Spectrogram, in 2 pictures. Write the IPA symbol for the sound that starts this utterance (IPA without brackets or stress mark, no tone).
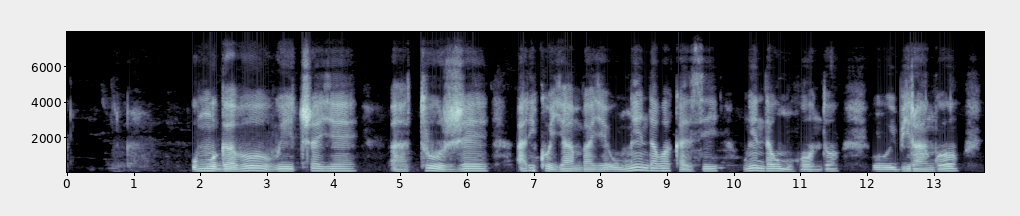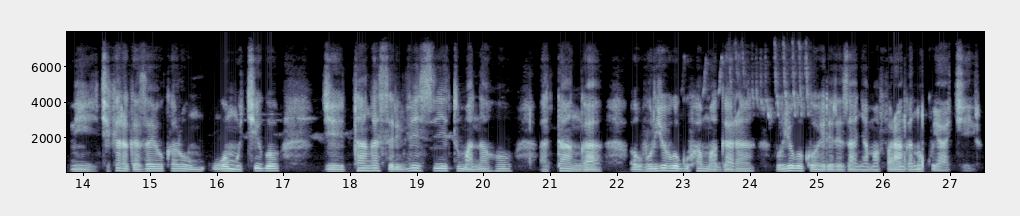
u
